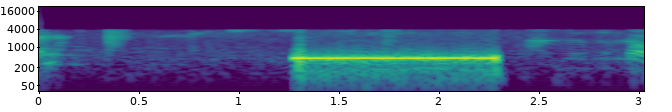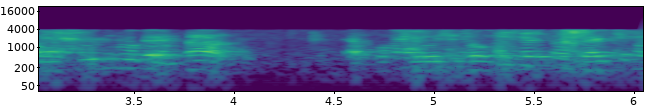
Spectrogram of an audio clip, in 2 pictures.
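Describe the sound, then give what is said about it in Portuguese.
A steady single-pitch telephone dial tone after a dropped call holds for about a second, then stops, and a person starts talking. “a ligação tinha caído”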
